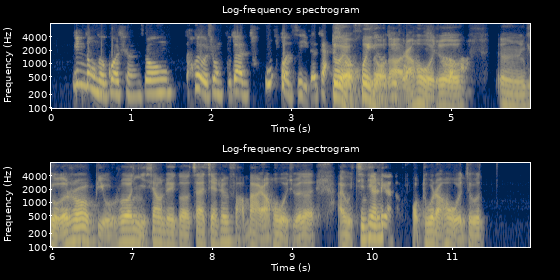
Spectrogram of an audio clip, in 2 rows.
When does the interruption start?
3.5 s

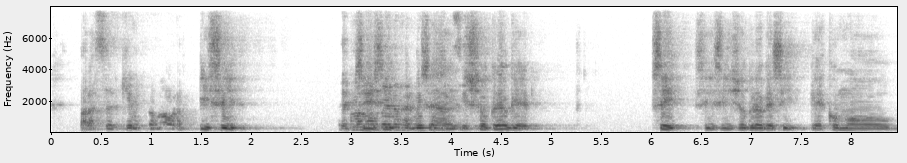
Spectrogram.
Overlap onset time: 3.0 s

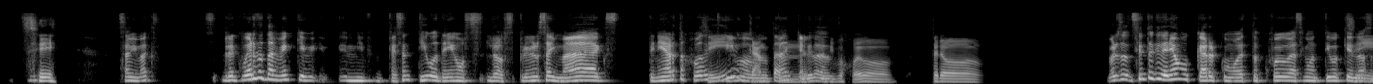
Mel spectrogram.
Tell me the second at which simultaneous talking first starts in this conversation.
7.0 s

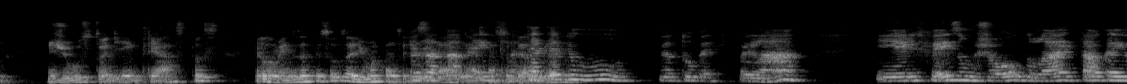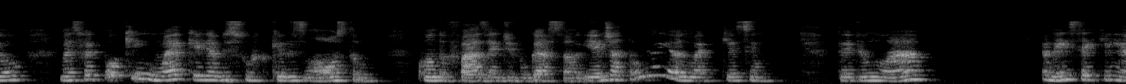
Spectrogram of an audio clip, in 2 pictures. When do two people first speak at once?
4.1 s

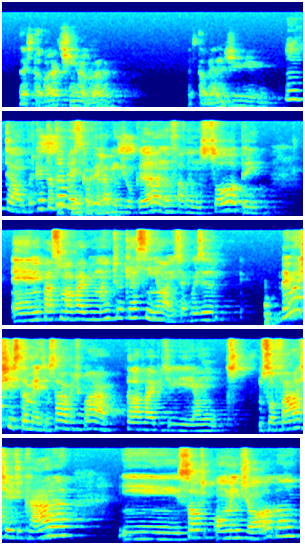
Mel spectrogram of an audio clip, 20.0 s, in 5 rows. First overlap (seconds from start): 4.5 s

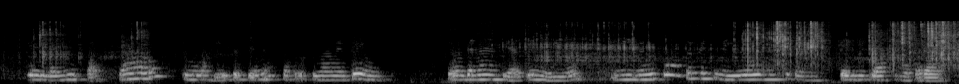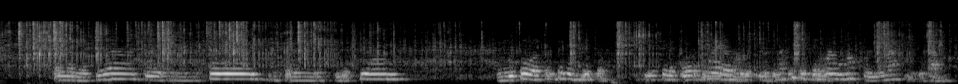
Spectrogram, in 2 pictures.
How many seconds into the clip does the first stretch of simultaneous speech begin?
16.6 s

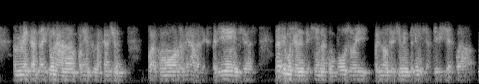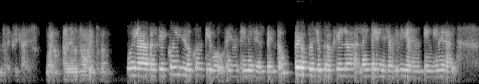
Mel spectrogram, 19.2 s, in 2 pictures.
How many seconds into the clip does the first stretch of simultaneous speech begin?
none

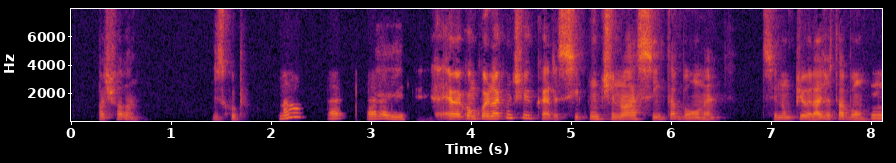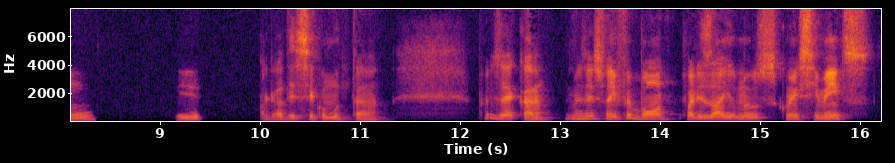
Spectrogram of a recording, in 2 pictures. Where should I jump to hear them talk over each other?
none

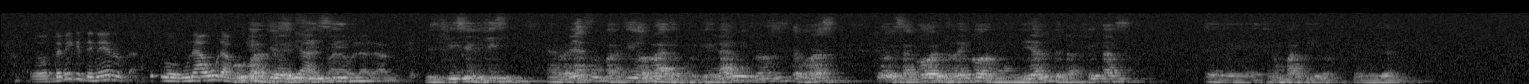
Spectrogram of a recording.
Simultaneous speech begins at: 2.3 s

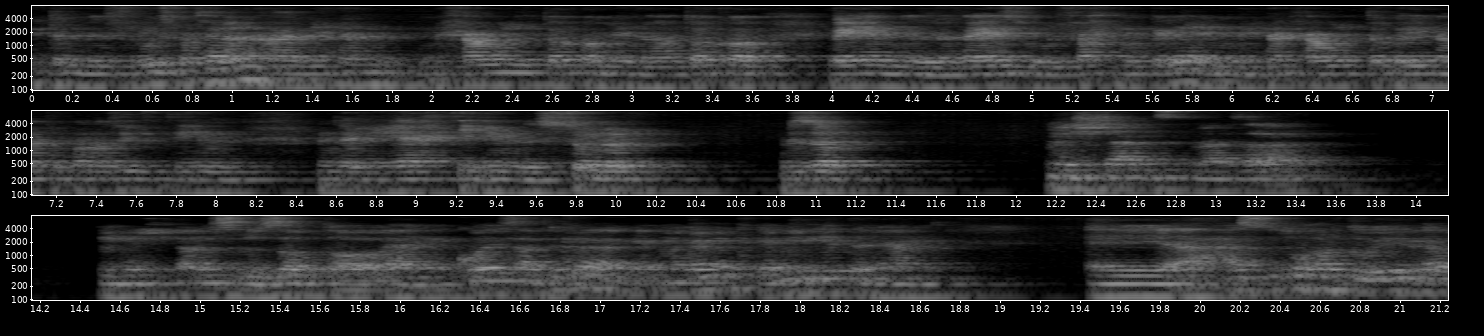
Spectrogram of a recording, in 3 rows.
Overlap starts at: none

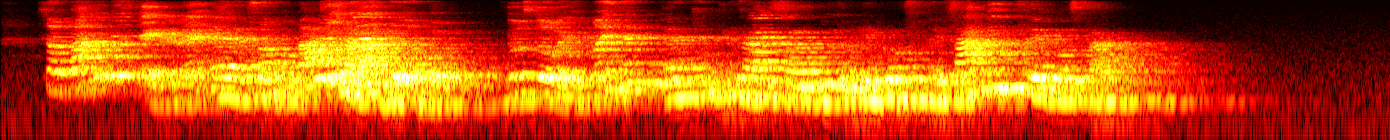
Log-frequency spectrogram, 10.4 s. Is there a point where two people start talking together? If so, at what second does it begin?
1.6 s

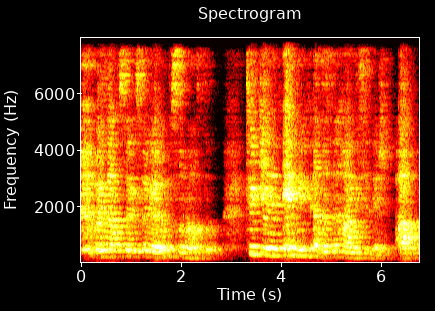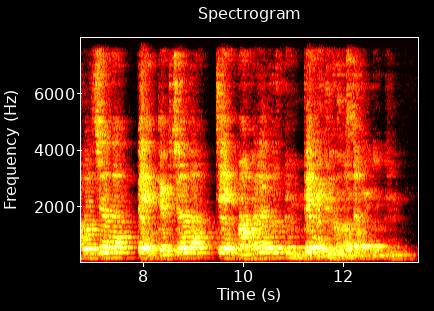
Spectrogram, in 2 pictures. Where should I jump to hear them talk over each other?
10.8 s

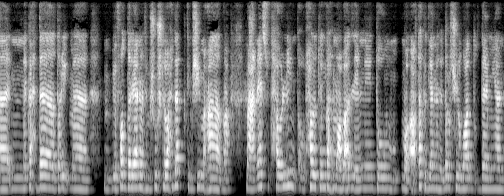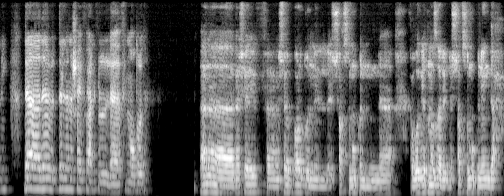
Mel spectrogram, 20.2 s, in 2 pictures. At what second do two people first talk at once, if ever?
none

